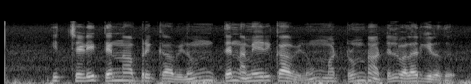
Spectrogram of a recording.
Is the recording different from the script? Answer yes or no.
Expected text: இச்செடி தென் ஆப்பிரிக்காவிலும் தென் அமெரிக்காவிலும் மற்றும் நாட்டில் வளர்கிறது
no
